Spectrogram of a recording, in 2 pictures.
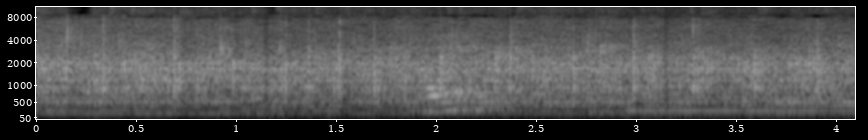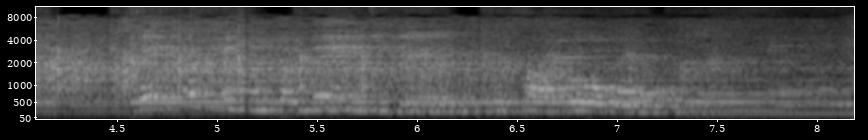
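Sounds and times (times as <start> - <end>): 
audience applause: 0.0 - 8.0
speech: 2.0 - 2.4, 4.6 - 7.4.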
